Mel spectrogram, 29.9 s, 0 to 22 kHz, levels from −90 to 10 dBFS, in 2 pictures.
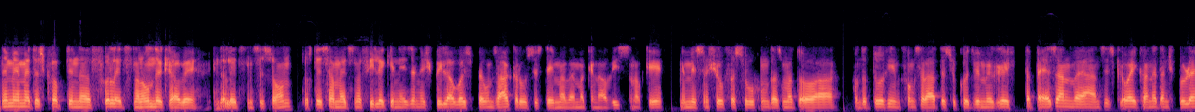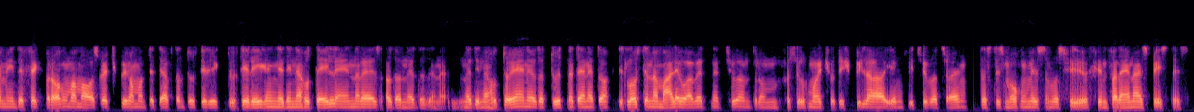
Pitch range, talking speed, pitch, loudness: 95-110 Hz, 255 wpm, 100 Hz, -15 LUFS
